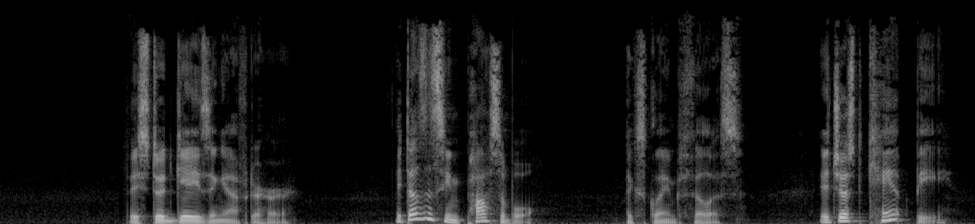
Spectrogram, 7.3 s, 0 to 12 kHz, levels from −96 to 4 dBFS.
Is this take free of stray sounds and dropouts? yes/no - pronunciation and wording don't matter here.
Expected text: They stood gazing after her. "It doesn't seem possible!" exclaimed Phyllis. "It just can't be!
yes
